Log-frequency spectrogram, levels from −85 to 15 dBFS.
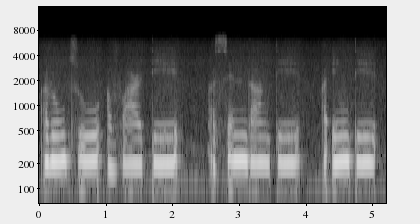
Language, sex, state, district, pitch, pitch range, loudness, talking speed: Mizo, female, Mizoram, Aizawl, 210 Hz, 205-220 Hz, -12 LUFS, 150 wpm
